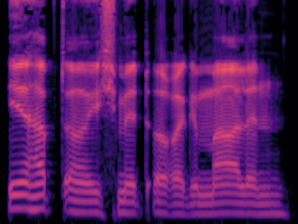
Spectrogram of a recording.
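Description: A man voicing a cold, commanding older cardinal who speaks slowly in a low, measured tone. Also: darkish tone, clean tone, dry recording, clean studio sound.

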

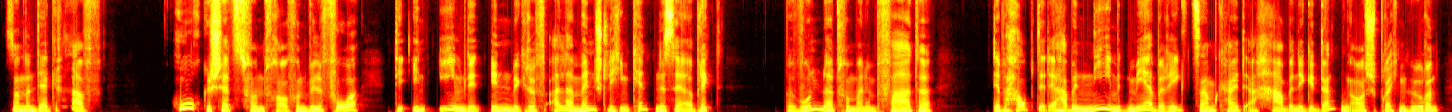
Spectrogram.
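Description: A man's voice: fairly high pitch, big pitch swings, normal speed, vocal fry, darkish tone, no echo, clean studio sound, voice pushed up, full character voice. A man voicing an anxious, earnest young woman in love, speaking in a pleading, emotional way in an audiobook. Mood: agitated.

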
